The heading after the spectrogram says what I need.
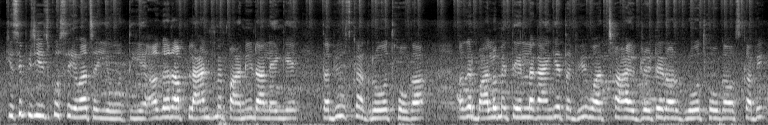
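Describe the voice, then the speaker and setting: A woman's voice: on the high side, background noise. A young woman and new mother talking casually to her viewers at home, chatty and giving plain advice. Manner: cooing baby talk to her infant; chatty, advising viewers directly. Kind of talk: casual home vlog talk.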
